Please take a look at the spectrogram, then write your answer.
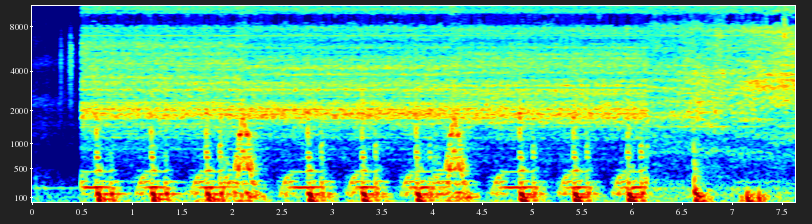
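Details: Bambu Lab P1P 3D printer after stepper motor replacement for a grinding noise; test print gives regular short whirring steps about twice a second, clean, with no grinding or skipped-step clunks. Normal printing.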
